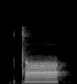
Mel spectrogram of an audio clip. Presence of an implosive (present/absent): absent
